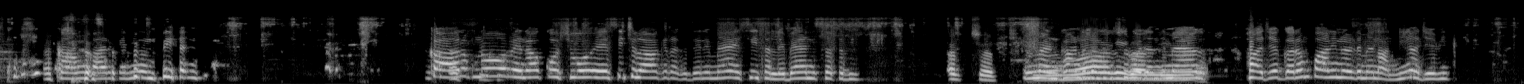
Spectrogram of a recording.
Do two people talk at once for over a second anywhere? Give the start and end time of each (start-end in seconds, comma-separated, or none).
10.3-11.7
